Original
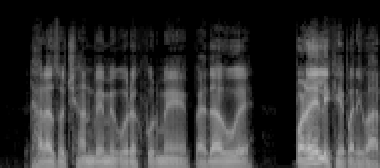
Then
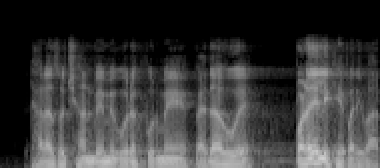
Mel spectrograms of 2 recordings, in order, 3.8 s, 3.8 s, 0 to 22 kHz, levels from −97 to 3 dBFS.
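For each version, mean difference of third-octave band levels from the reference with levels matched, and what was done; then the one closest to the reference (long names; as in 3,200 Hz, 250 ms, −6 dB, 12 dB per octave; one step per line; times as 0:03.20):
5.0 dB: low-shelf EQ 410 Hz +11.5 dB
automatic gain control gain up to 7 dB
coupled-rooms reverb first 0.41 s, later 2.5 s, from −20 dB, DRR 12 dB
downsampling to 16,000 Hz
level −7 dB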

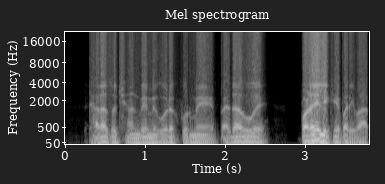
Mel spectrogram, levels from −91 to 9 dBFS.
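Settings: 7.0 dB: sub-octave generator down 2 octaves, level +1 dB
high-shelf EQ 8,500 Hz +7 dB
double-tracking delay 16 ms −11.5 dB
converter with an unsteady clock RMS 0.051 ms
level +7 dB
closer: first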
